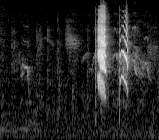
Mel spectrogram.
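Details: Two loud, harsh parrot squawks half a second apart, preceded by faint softer chatter.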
